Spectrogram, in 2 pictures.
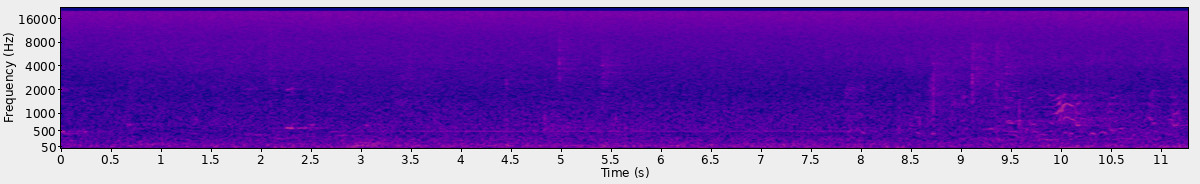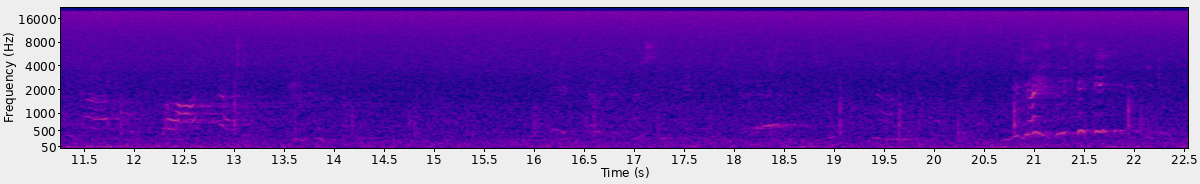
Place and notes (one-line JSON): {"title": "Berlin: Vermessungspunkt Friedel- / Pflügerstraße - Klangvermessung Kreuzkölln ::: 18.09.2010 ::: 02:19", "date": "2010-09-18 02:19:00", "latitude": "52.49", "longitude": "13.43", "altitude": "40", "timezone": "Europe/Berlin"}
